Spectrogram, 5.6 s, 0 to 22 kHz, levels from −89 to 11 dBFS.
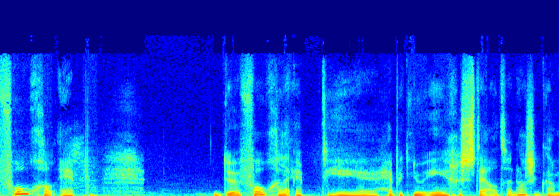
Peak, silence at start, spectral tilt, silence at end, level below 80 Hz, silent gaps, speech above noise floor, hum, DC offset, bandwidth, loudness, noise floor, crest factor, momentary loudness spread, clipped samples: -4 dBFS; 0 s; -5.5 dB/octave; 0 s; -46 dBFS; none; 30 dB; none; under 0.1%; 16.5 kHz; -19 LUFS; -48 dBFS; 14 dB; 16 LU; under 0.1%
